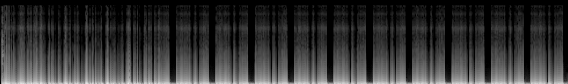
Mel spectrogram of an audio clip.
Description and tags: BentphoneNoFX46 IBSP1
This samplepack contains 123 samples recorded from a Cicuit Bent Turkish Toyphone.
It has three subfolders containing a) sounds from the Toyphone before bending, (including the numbers from 0-9 in Turkish), b) unprocessed Circuit Bent sounds and c) a selection of sounds created with the Toyphone and a Kaoss Pad quad.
